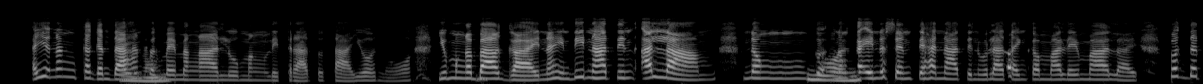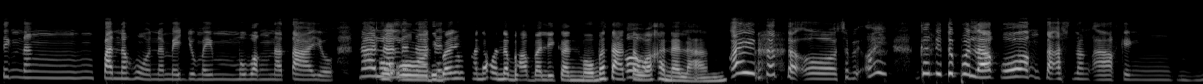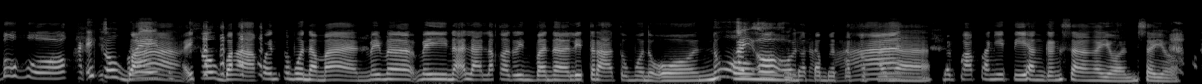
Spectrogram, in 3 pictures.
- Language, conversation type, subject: Filipino, unstructured, Ano ang pakiramdam mo kapag tinitingnan mo ang mga lumang litrato?
- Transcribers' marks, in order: stressed: "alam"; drawn out: "nang"; laugh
